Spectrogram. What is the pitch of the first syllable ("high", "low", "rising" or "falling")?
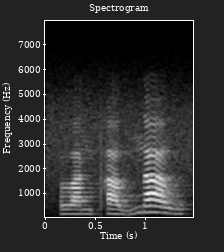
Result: low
